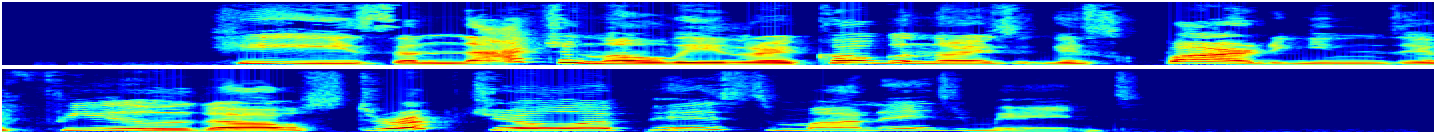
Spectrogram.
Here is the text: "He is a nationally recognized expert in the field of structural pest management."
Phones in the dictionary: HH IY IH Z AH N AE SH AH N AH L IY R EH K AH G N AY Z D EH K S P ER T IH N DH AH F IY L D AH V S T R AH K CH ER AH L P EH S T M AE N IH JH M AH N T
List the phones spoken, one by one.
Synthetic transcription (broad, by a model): HH IY IH Z AH N AE SH AH N AH L IY R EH K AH G N AY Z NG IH S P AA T IH N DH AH F IY L D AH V S T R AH K CH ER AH L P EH S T M AE N IH JH M AH N T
